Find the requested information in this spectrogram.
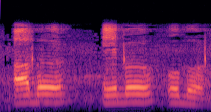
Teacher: اس کی آواز کو ہلایا ہم نے کیونکہ یہ قلقلہ میں سے ہے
